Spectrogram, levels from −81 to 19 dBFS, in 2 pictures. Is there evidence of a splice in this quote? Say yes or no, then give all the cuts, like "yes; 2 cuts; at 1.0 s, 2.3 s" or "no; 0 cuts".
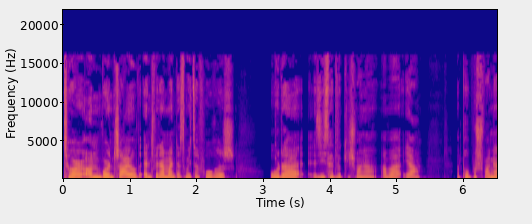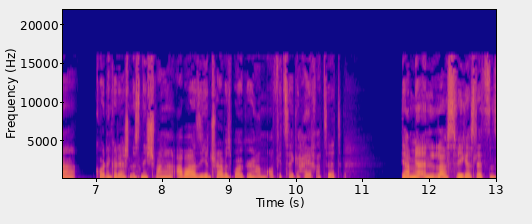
no; 0 cuts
